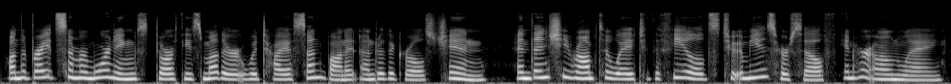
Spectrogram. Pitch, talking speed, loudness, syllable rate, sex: 260 Hz, 195 wpm, -15 LUFS, 4.8 syllables/s, female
